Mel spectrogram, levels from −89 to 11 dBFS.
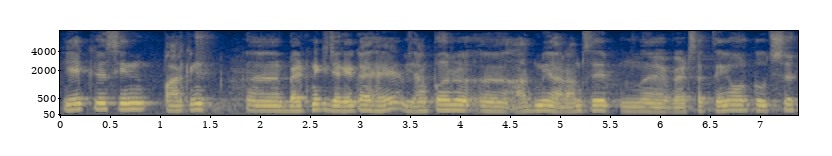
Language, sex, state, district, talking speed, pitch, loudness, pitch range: Hindi, male, Rajasthan, Jaipur, 180 wpm, 135 Hz, -16 LUFS, 125-150 Hz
